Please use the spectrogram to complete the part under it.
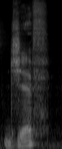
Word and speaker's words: GIF: the correct pronunciation by some stupid loser who invented it is GIF, but you don't put a G there if you want it to be called anything but a GIF.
